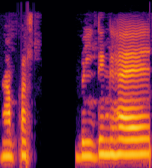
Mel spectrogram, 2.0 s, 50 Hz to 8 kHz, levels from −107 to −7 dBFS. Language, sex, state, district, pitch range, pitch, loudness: Hindi, female, Chhattisgarh, Balrampur, 195-220 Hz, 215 Hz, -22 LUFS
